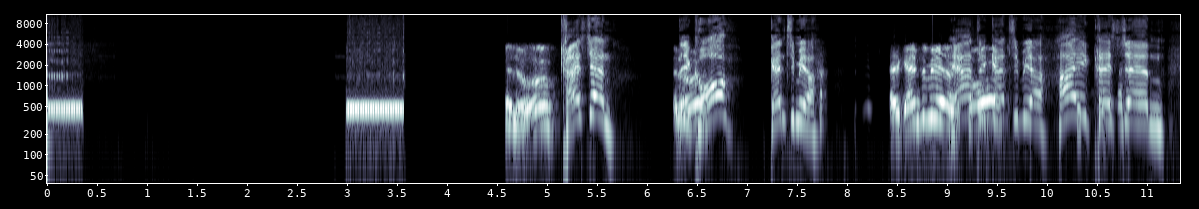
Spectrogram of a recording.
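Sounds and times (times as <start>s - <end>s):
electronic ringback tone of an outgoing phone call: 0.0s - 0.4s, 3.0s - 3.6s
speech: 4.6s - 11.3s
laughter: 9.1s - 11.2s.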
